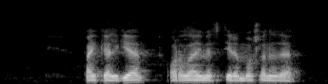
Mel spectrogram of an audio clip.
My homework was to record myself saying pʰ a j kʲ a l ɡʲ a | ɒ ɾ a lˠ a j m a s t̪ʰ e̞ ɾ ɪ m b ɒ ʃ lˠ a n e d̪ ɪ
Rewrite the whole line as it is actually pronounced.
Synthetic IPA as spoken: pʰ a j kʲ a l ɡʲ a | ɒ ɾ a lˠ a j m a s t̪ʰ e̞ ɾ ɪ m b ɒ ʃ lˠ a n a d̪ ɪ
